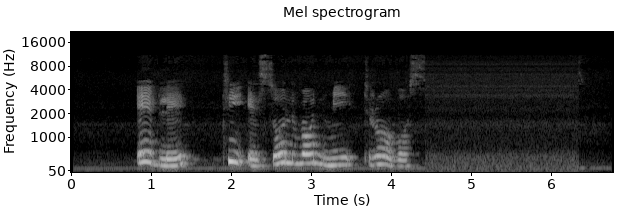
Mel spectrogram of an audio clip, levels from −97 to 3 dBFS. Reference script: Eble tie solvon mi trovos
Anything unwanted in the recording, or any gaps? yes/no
no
